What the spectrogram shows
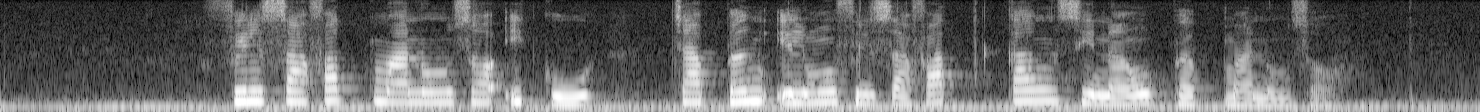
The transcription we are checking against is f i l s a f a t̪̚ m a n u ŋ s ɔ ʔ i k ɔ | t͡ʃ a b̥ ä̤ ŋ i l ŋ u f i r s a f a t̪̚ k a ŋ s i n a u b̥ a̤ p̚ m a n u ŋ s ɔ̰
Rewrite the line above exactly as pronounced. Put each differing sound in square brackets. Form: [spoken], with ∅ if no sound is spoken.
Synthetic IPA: f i l s a f a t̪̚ m a n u ŋ s ɔ ʔ i k [u] | t͡ʃ a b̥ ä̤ ŋ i l [m] u f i [l] s a f a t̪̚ k a ŋ s i n a u b̥ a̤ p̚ m a n u ŋ s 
